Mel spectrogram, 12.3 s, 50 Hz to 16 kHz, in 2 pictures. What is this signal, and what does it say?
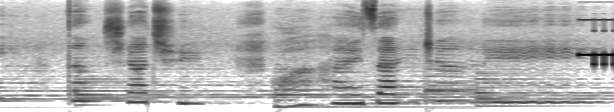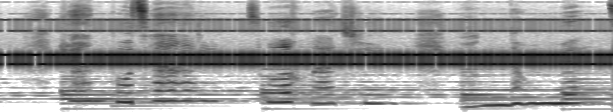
RTTY (75 baud, 850 Hz shift), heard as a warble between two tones, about 2550 Hz centre. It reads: TKIRT BFFIQ QMGUU ZOSSM QJNOG BEVHE KMSVB XQHZL KYWQI …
